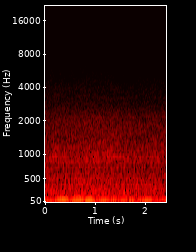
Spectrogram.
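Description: Outdoor background rumble: a steady noise with a strong, uneven low rumble, a little louder in the first second.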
